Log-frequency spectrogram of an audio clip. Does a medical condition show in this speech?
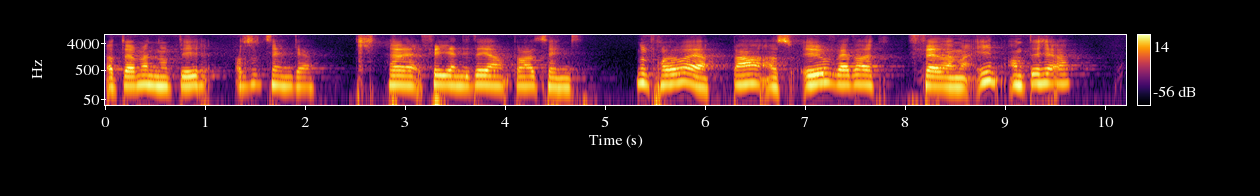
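Yes: muscular dystrophy (muskelsvind); hereditary.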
